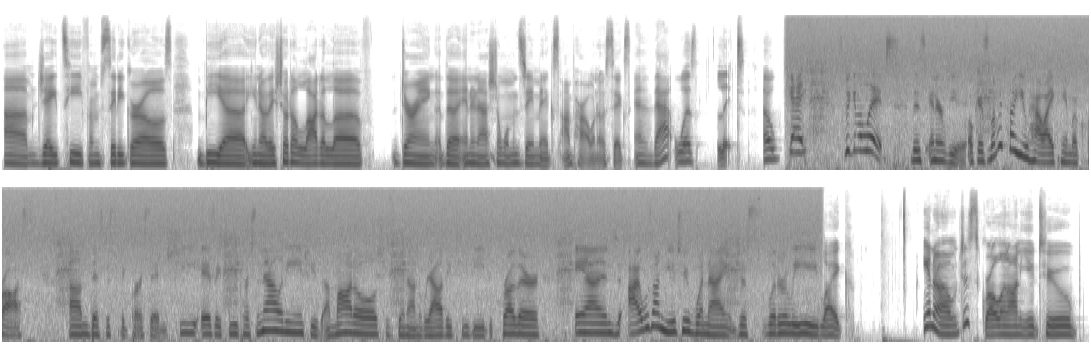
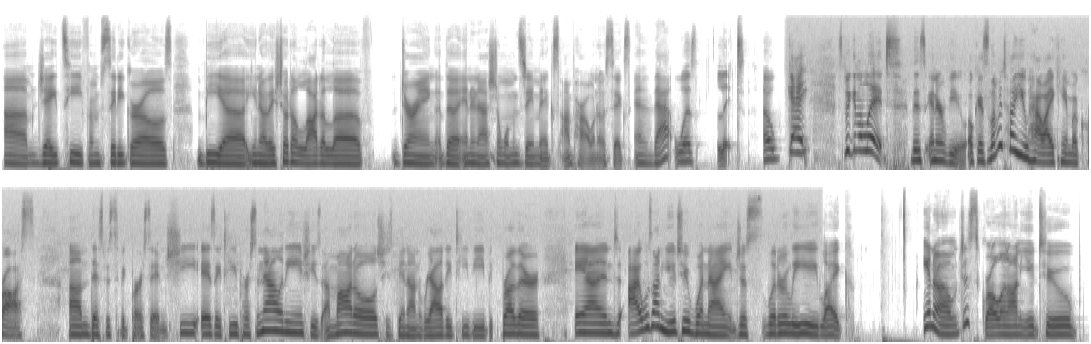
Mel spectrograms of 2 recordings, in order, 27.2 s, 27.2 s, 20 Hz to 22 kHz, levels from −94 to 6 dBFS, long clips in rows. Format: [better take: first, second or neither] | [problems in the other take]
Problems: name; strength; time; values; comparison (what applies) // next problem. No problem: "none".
second | hiss; loud; from 10 to 24 s; 2 dB below the speech; faint in the second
